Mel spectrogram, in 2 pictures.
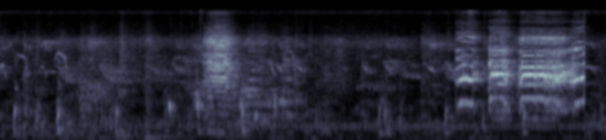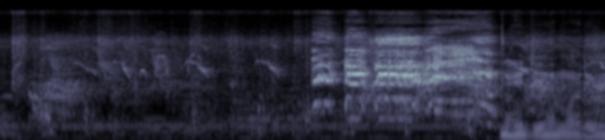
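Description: A hen that hatched turkey chicks clucks and squawks in loud, close bursts, with softer clucking and faint peeping in between; a steady low hum runs underneath.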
